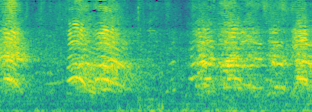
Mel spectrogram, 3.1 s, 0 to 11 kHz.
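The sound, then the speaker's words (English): A crowd of students at a protest walkout held to remember the 17 people killed in the Parkland, Florida school shooting shouts and chants in loud, surging bursts, with voices rising together in repeated waves over a constant roar of crowd noise. “Here are some of the sounds and voices from around the region.”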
